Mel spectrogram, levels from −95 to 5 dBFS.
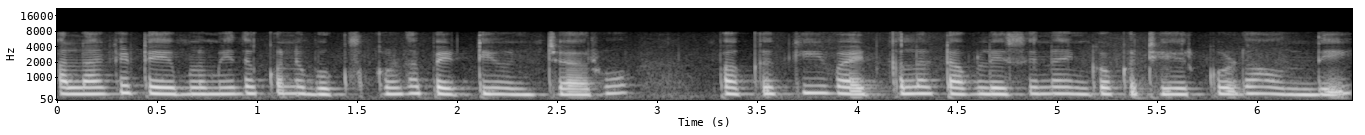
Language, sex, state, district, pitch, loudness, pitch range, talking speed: Telugu, female, Andhra Pradesh, Sri Satya Sai, 275 Hz, -15 LUFS, 270-290 Hz, 155 wpm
